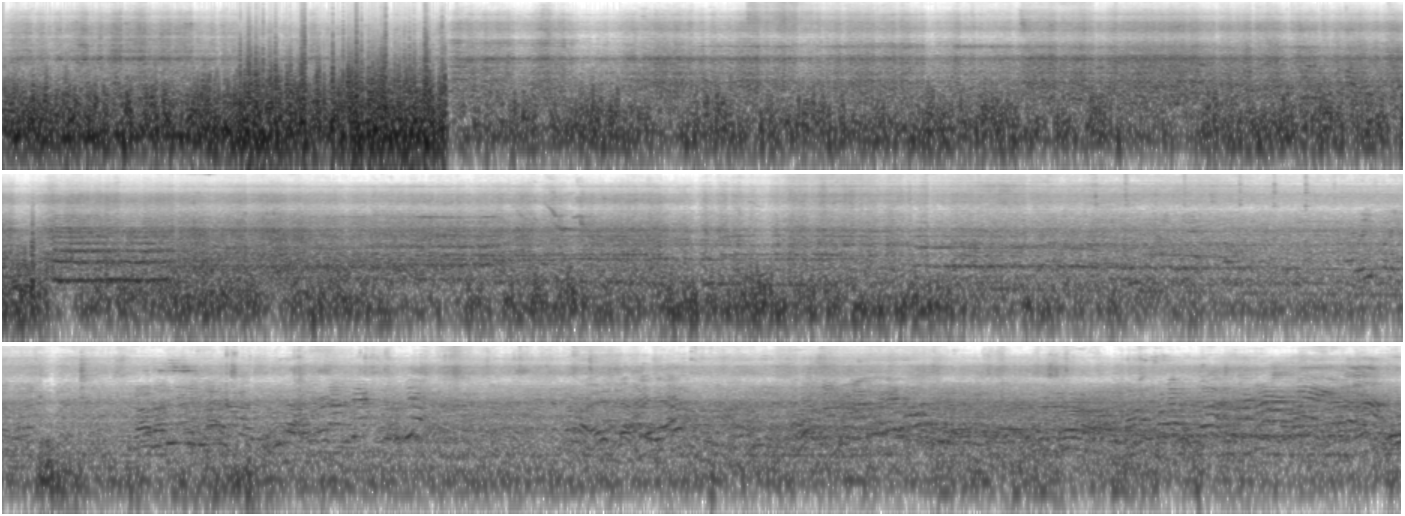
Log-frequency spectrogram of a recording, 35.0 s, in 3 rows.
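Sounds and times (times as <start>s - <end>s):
train running noise: 0.0s - 35.0s
train horn: 12.0s - 13.4s, 15.0s - 15.9s, 19.1s - 20.9s.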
